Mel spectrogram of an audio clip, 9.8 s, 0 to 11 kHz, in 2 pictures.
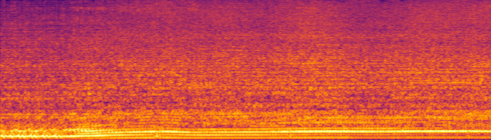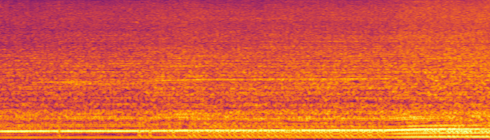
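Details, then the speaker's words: Craftsman GT6000 mower's Kohler V-twin after a fuel pump replacement and carb rebuild, with the governor not hooked up: it climbs to a high, steady screaming pitch and stays over speed, sizzling. "Wow. I probably should look into hooking up the governor before I blow a head gasket. Hear it sizzling."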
